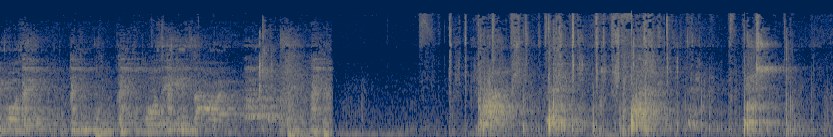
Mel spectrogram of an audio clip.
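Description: A tennis ball being struck and bouncing during a rally, heard as sharp knocks roughly every second in the second half. In the first few seconds there are indistinct voices.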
